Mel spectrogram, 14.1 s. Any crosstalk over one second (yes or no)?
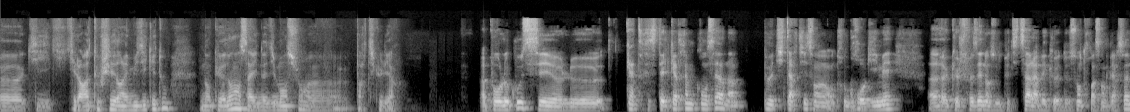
no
